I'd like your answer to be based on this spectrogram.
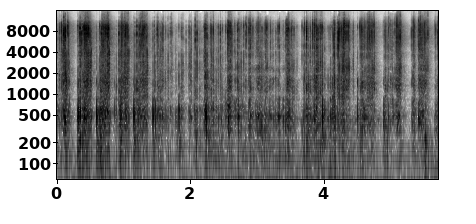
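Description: A dried sunflower head with its seeds still in place is held in both hands and scratched across the seed surface with long light-blue fingernails. Quick, irregular bursts of dry, bright, crackly scratching follow one another at about three per second, each stopping short with no ring.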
